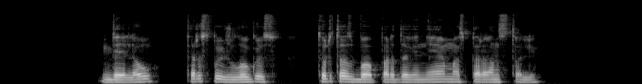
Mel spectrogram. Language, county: Lithuanian, Kaunas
